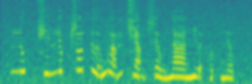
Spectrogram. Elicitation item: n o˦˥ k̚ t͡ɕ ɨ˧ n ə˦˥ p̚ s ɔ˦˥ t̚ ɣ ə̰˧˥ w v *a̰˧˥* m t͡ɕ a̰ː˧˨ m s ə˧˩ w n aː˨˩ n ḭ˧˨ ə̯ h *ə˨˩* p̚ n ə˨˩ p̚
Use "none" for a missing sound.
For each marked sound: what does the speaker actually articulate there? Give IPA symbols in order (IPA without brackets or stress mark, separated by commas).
a̰˧˥, ə˨˩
